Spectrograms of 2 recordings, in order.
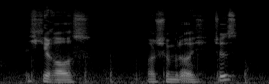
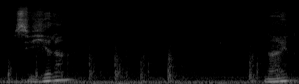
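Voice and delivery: unvoiced whisper; hushed whisper creeping on; 3 semitones higher, 10 dB quieter than usual. Real, not acted. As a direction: breathe the question out. Hushed question while sneaking.

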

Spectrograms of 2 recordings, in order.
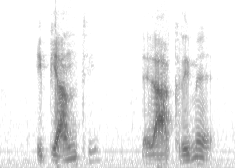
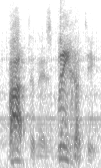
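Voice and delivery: angry dismissal; 6 semitones higher than usual. Acted. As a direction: shoo him off in irritation. Sends the man away. (cacciarlo via con stizza)

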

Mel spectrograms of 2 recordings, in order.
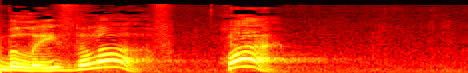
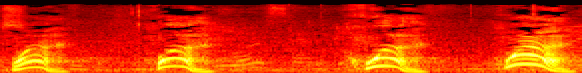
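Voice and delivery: each Why rising higher; repeated questioning why; 4 semitones higher, 5 dB quieter, slower than usual. Shown as a demonstration. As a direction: climb with every Why. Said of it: "repeated rising why".

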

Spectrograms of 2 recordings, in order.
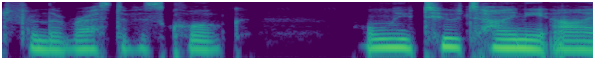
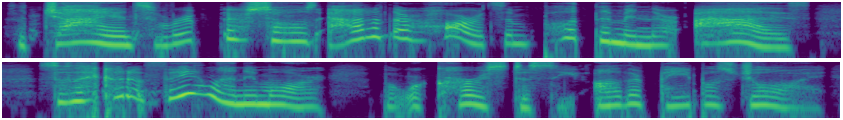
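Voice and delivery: put-on high girl's voice, telling a spooky tale; young girl telling legend; 6 semitones higher, 4 dB louder than usual. A narrator's reading. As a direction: recite the legend like a frightened child. Romani tells the ghost legend.

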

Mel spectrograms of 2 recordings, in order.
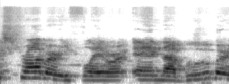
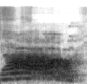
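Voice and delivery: alarm shout; 7 dB louder than usual. Real, not acted. Friend is about to pass him.

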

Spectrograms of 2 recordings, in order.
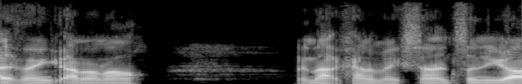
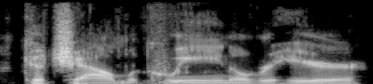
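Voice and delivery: ordinary talk, nothing marked

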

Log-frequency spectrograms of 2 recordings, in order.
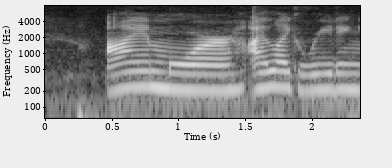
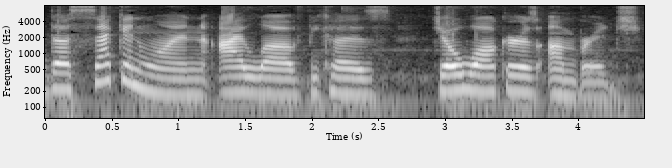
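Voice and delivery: ordinary talk, nothing marked

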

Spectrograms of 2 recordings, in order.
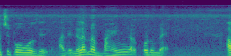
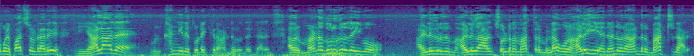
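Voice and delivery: higher, louder climactic pulpit preaching; fervent preaching; 4 semitones higher, 3 dB louder than usual. Acted. Pastor assuring sufferers God will lift them, fervent. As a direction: lift the promise high like a rallying cry.

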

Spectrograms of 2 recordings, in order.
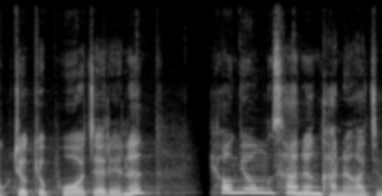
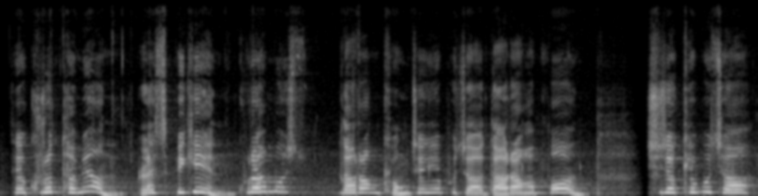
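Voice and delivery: higher-pitched character voice taking up a dare; acted challenge acceptance; 7 semitones higher than usual. Goddess and weaver agree to compete, higher-pitched acted voice. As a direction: take up the contest in a raised pitch.

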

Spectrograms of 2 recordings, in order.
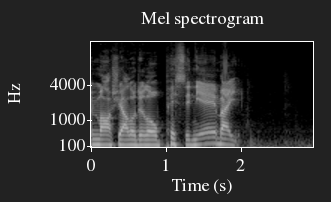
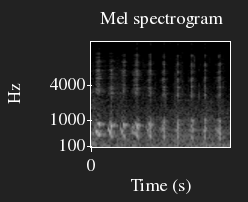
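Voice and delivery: airy laugh, pitched way up; high breathless laugh; 9 dB quieter than usual. Real, not acted. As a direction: burst into a wheezy laugh. Laughing at the appeal.

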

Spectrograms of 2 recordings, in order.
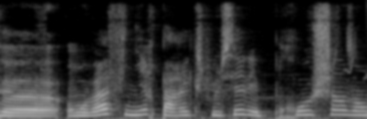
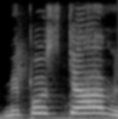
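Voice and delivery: high, louder insistence; insistent; 8 semitones higher, 5 dB louder, slower than usual. Real, not acted. Insisting the game put Cam down, raised. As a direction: repeat the order, raised. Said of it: "j'ai dit".

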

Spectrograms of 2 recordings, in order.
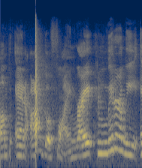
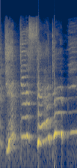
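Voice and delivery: put-on shrill shocked girl; 4 dB louder than usual. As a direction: squeal it like a stunned prissy girl. Lisa turns round, outraged.

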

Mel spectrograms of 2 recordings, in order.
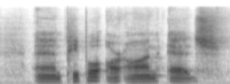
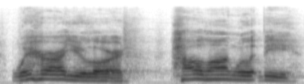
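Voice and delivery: louder pleading cry to the Lord; lament cry; 4 semitones higher, 3 dB louder than usual. Retold or imitated. Preacher leading the congregation's lament, a raised plea. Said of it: "this practice of lament and say".

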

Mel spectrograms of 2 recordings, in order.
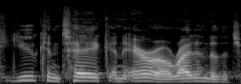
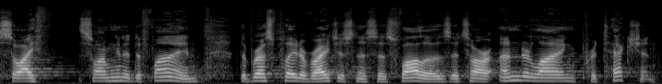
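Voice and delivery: ordinary talk

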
